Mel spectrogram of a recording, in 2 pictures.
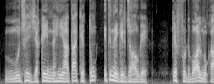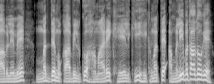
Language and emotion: Urdu, angry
